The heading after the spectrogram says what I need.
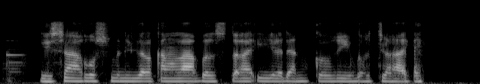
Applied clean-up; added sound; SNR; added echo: neural diffusion model UNIVERSE++.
